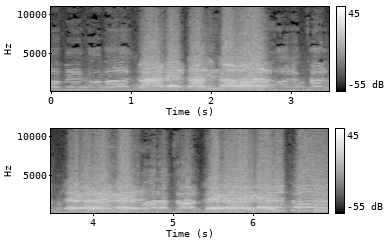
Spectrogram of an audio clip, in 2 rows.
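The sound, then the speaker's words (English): A large crowd of protesters outside Delhi, India, shouts and chants in loud, surging bursts, voices rising together in waves with brief dips between roaring cries. “The sounds of protests outside Delhi have left 19 dead and affected the area's highway and water system to millions of people.”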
